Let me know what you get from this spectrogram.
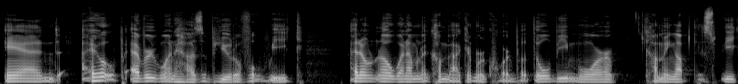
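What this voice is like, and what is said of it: Voice sounds bad, worn. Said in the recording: “My voice is awful right now.”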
